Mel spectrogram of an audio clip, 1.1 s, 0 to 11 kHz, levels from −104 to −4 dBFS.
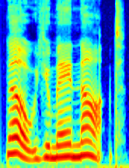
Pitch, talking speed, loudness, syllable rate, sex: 230 Hz, 225 wpm, -15 LUFS, 4.3 syllables/s, female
